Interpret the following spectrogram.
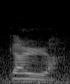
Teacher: See that my tongue turns backwards in my mouth in order to say the R. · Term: retroflex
